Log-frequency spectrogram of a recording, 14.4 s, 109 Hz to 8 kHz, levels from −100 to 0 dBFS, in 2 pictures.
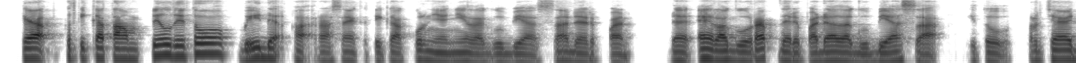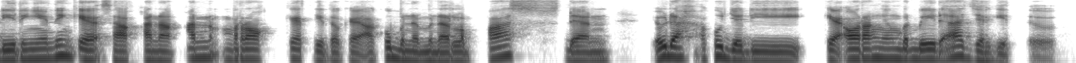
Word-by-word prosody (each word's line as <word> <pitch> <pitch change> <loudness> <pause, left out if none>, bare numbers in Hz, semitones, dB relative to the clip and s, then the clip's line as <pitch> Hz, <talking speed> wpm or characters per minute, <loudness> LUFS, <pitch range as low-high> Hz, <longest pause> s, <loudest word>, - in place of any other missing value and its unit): kayak 150 0 +7
ketika 145 +1 +1
tampil 145 +6 +4
itu 210 +3 +4
beda 155 +3 0
Kak - - -3
rasanya - - -3
ketika - - -3
aku 130 -2 -5
nyanyi 110 0 -3
lagu 105 0 -3
biasa 105 +3 -4
daripad 105 -1 -2 0.2
da 115 -1 0
eh, 145 - +5
lagu 125 -2 +2
rap 145 -1 +4
daripada 115 0 +1
lagu 105 -3 0
biasa 115 +2 0 0.2
gitu. 105 -4 -6
Percaya 130 +3 0
dirinya 135 +2 -1
ini 175 +2 -1
kayak 135 -4 +3
seakan-akan 125 +6 +1
meroket 140 0 0
gitu, 115 -2 -4
kayak 115 +1 0
aku 155 -1 -2
benar-benar 115 -2 0
lepas, 155 - -3
dan 115 0 -1 0.3
ya - - 0
udah 165 -2 +3
aku 175 - -1
jadi 120 -3 -2 0.2
kayak 135 - +4
orang 145 0 +3
yang 145 - -3
berbeda 140 +4 +1
aja, 130 -7 -4
gitu. 105 -3 -11
125 Hz, 180 wpm, -23 LUFS, 115-145 Hz, 0.3 s, kayak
